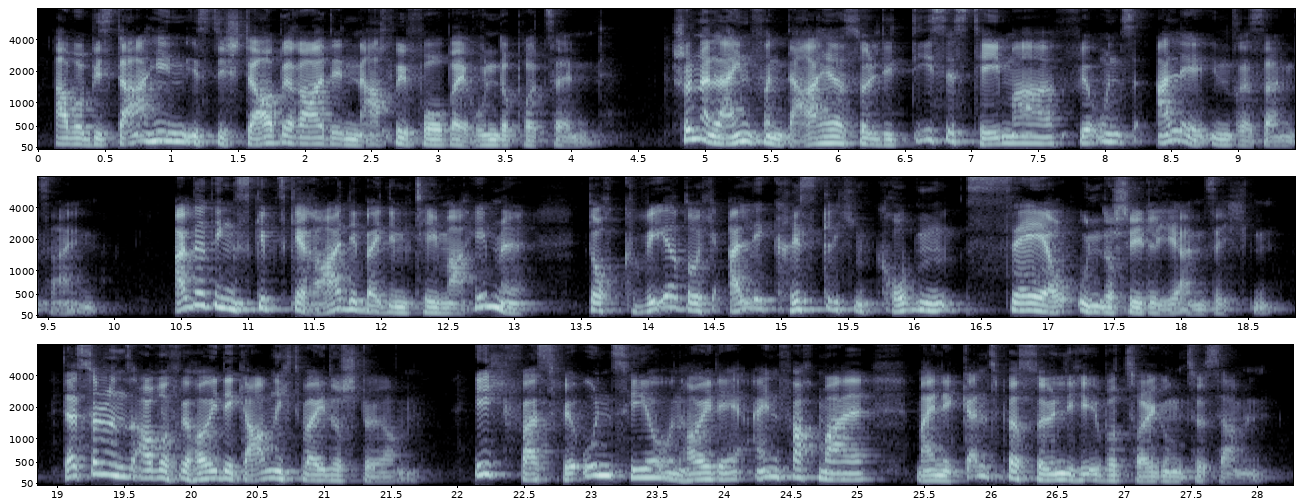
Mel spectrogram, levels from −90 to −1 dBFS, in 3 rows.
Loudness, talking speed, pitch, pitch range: -23 LUFS, 135 wpm, 140 Hz, 115-170 Hz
